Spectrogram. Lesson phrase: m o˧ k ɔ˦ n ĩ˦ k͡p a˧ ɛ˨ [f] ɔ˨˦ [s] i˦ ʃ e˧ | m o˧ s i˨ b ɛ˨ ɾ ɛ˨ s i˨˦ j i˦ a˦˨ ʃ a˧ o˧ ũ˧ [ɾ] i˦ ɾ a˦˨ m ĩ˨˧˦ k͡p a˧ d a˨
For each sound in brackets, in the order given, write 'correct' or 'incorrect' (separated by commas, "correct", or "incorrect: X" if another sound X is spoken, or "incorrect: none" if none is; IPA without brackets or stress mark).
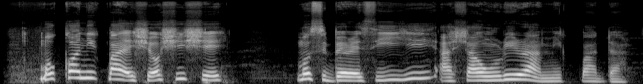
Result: incorrect: ʃ, incorrect: ʃ, correct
